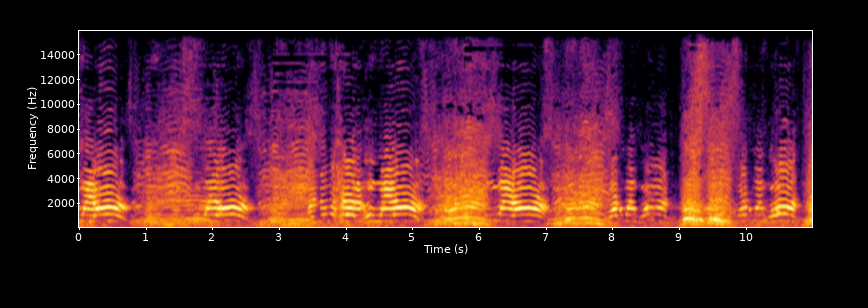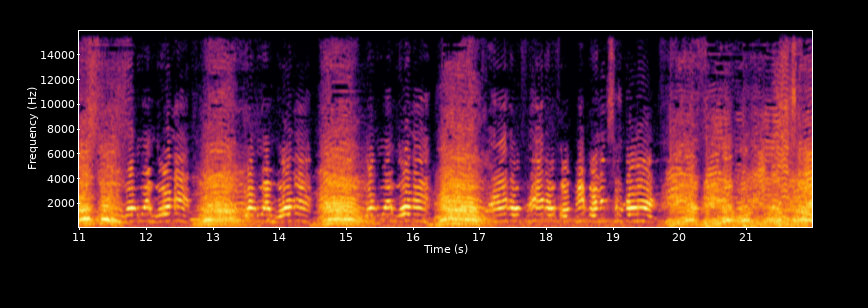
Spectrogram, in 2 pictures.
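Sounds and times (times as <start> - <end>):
crowd shouting: 0.0 - 11.9, 12.6 - 17.4, 19.6 - 22.0.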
